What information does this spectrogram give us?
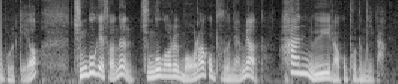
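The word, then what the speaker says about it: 汉语: 들어가는지 한번 맞춰 볼게요 중국에서는 중국어를 뭐라고 부르냐는 한 위라고 부릅니다 어 중국어 발음으로 론 한 위라고 얘기를 하거든요 같이 한번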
